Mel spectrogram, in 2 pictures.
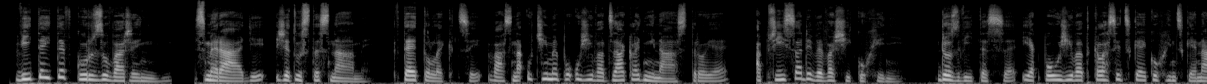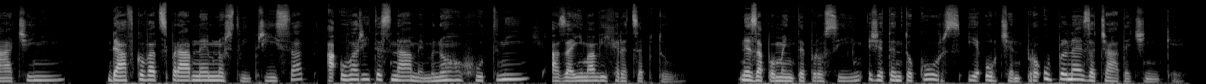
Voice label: female Czech

